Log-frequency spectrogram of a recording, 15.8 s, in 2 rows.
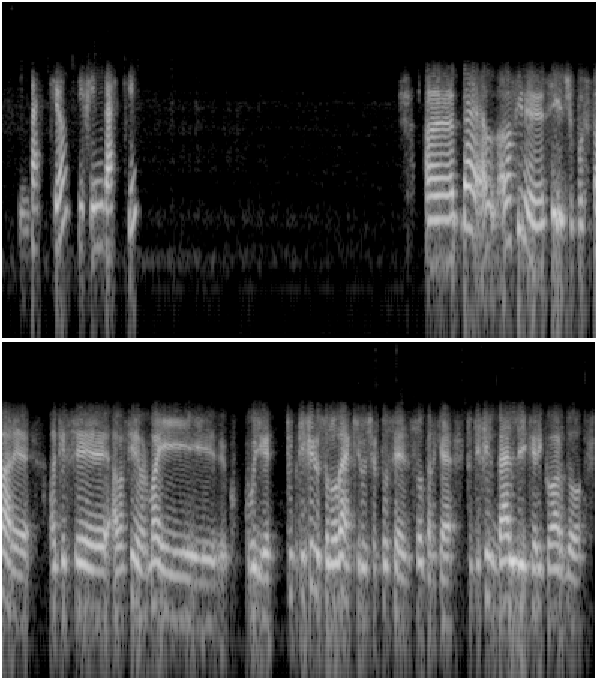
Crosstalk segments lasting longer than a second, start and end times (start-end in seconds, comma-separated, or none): none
